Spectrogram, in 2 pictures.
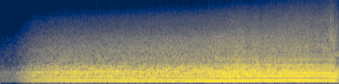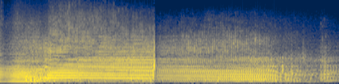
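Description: Loud, steady engine drone from a motor vehicle with a rich harmonic hum. It breaks briefly just past the middle and shifts abruptly near the end before running on.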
